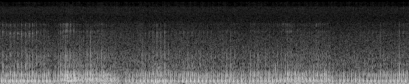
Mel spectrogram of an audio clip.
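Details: Steady low purr of a domestic cat, a rumbling buzz with a brief dip near one second, heard close and alone.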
